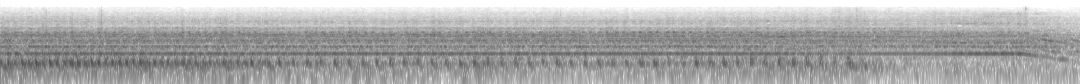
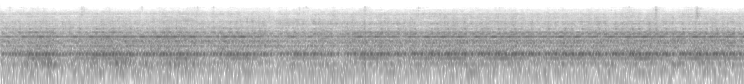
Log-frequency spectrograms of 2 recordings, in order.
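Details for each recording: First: Milling cutter held in a drill-press chuck (poor holding method) fed across a part: steady motor hum under rough pulsing rumble and chatter, about three to four beats a second, leaving surface irregularities around ten-thousandths of an inch. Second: Drill press after engaging the transmission lever into the left position, drill speed very different: a steady, even hum of the drill cutting with no rhythmic chatter or judder; the chatter is eliminated.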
